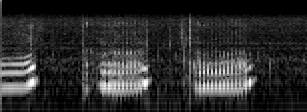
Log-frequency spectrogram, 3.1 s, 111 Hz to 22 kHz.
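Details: A laughing dove just after sunset on June 15, 2015, as doves come down to drink at twilight, gives soft, low, bubbling coos. A short rising note is followed by two rolling, stuttered phrases about a second apart, over a faint hum.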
